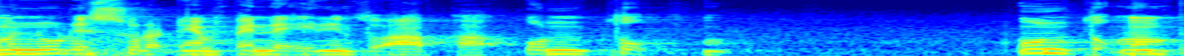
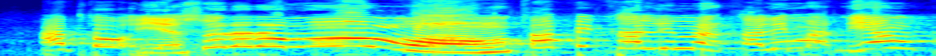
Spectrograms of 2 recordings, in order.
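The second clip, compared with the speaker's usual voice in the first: raised preaching; 11 dB louder than usual. Real, not acted. Preacher lifts his voice.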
